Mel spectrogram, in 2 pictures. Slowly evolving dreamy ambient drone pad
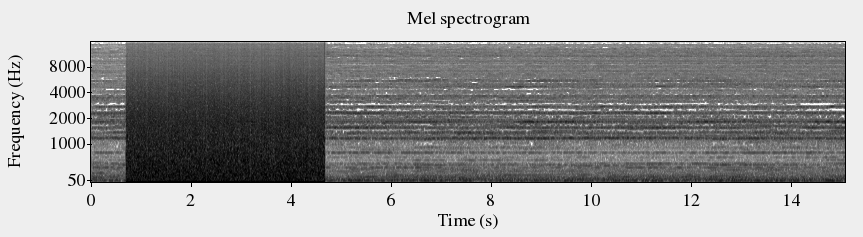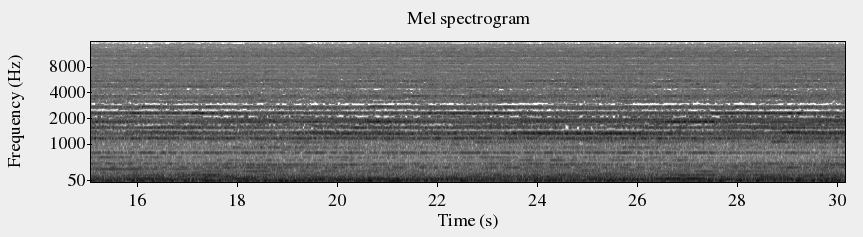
0.7 4.7

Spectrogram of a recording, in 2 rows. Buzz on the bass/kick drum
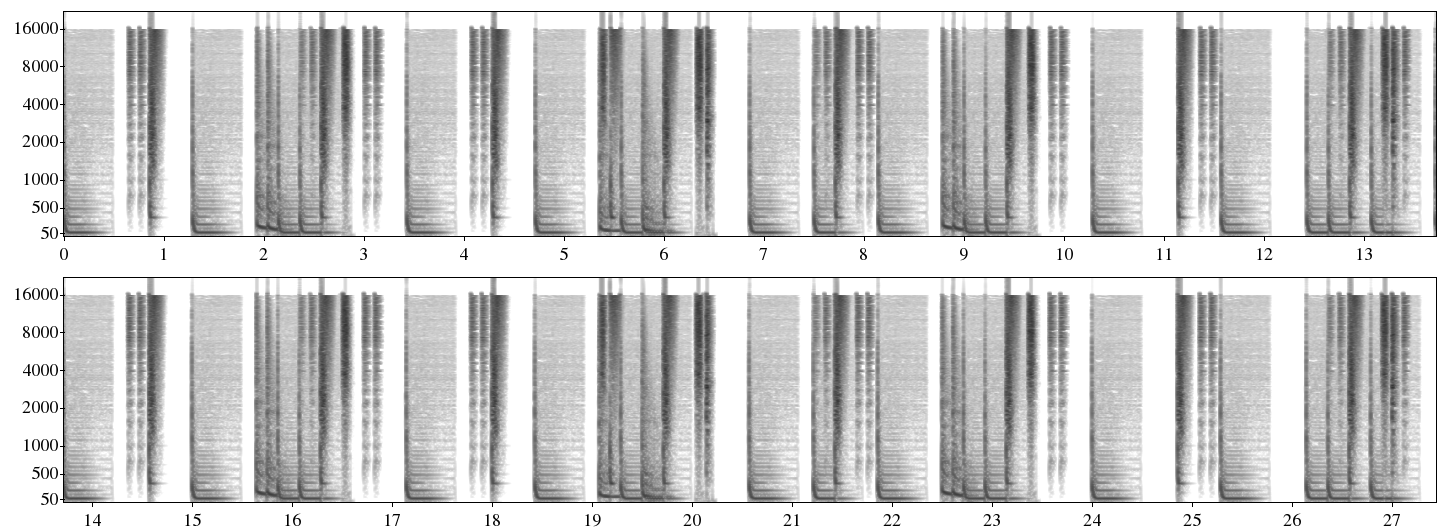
0.0 0.4, 1.3 2.8, 3.4 3.8, 4.7 6.3, 6.9 9.6, 10.3 10.6, 11.6 14.1, 15.0 16.5, 17.2 17.5, 18.4 20.0, 20.6 23.4, 24.0 24.4, 26.2 27.2

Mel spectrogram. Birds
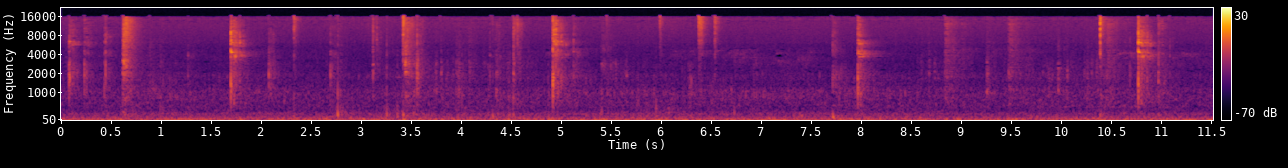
10.4 11.5

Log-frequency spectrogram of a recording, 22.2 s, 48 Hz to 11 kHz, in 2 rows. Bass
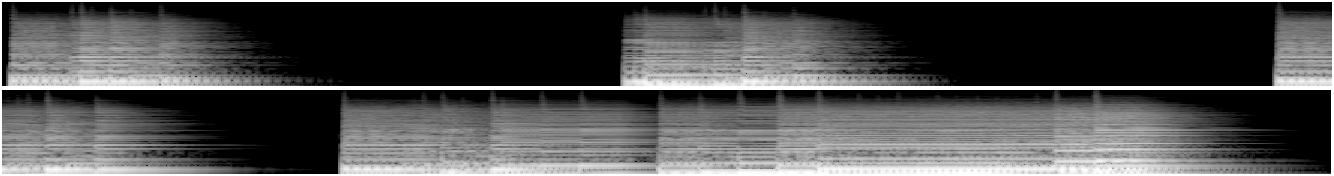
0.0 2.1, 5.2 7.5, 10.6 12.6, 14.0 21.7

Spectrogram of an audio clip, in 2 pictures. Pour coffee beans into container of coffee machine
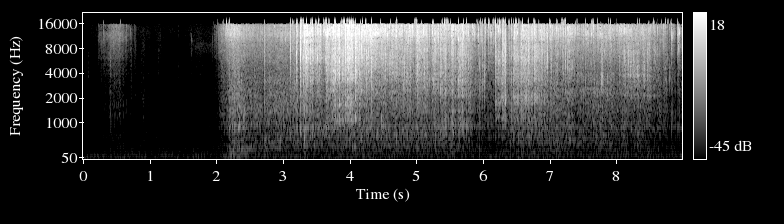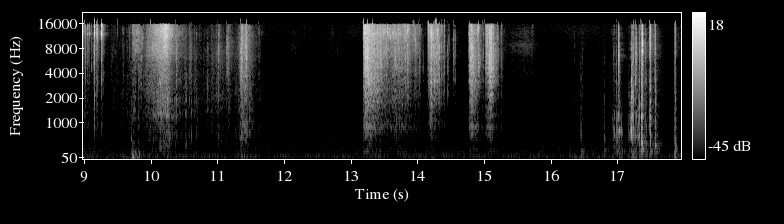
2.1 9.3

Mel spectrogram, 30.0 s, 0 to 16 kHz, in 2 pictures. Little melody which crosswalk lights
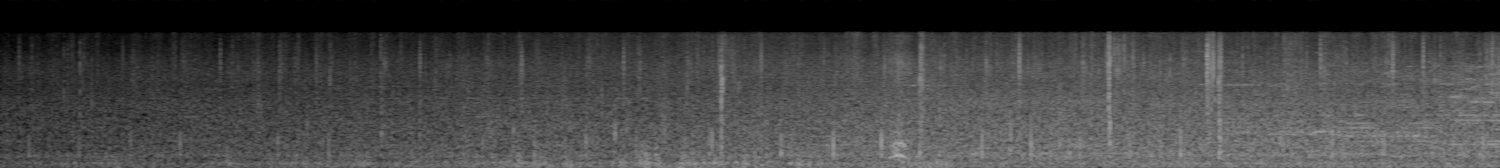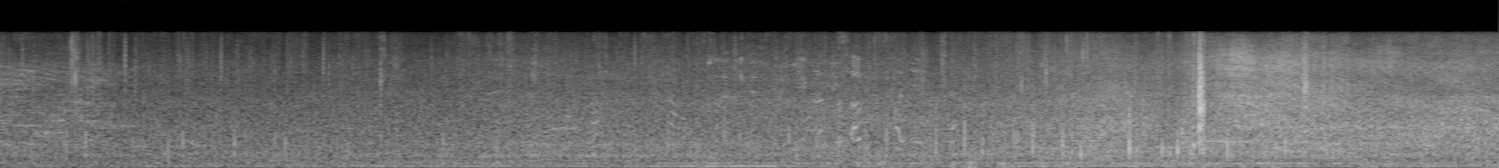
6.7 29.9

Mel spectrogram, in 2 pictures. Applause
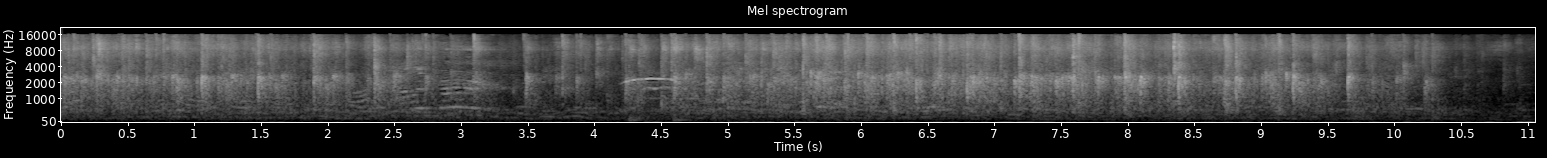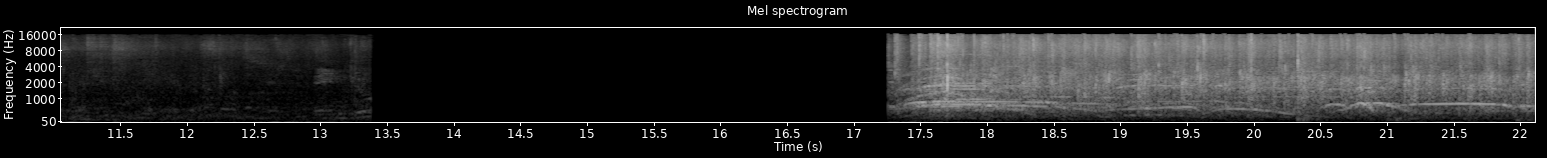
0.0 11.0, 17.3 22.1

